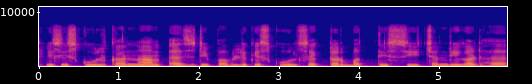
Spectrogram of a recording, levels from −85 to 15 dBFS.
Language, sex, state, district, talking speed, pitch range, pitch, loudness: Hindi, male, Chandigarh, Chandigarh, 135 wpm, 130-135 Hz, 130 Hz, -19 LUFS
